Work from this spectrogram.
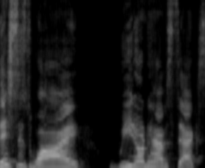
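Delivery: furious, heated, loud, really angry voice. Retelling a man in a scene she rewatched talking to a woman: imitating a really angry voice. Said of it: "really angry voice".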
